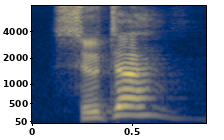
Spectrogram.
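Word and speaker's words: Ceuta: Cut ta. How do I pronounce this place? C E U T A C E U T A Pronunciation Suda Suda suda suda suda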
